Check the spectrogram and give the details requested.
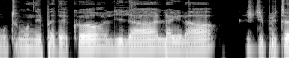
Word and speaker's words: Lila: principal qui est là il a encore une prononciation on tournait pas d'accord lila leïla jeudi plutôt à l'anglais 110 ans leïla leïla c'est un personnage incroyable mon personnage préféré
